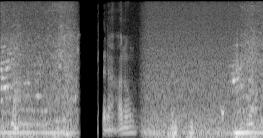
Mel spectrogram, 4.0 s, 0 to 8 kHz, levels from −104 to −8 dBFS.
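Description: Speech that sinks repeatedly, from 0.0 to 0.67 s, 0.83 to 1.58 s and 2.58 to 3.88 s, by roughly 40 dB, is likely speech suppressed in double talk, with an echo canceller ducking it against far-end audio. Unlike packet loss, the level is turned down by processing rather than lost in transmission.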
